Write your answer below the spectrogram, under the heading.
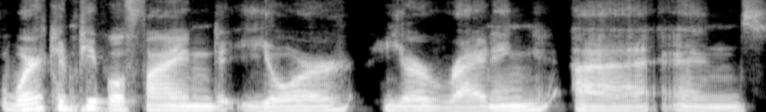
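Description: A man talks in a normal speaking voice that sits fairly low in pitch and varies in an ordinary way. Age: 30s. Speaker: podcast host. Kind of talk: interview.

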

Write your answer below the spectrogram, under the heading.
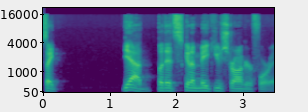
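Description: Medium-pitched man at a moderate pace, with a dry, close sound, no echo, and a very clean recording with a silent background. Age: 30s. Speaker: bitcoin magazine writer. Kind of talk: casual chat. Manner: animated.

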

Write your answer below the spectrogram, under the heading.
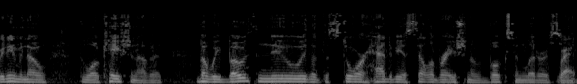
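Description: A man with an American accent, somewhat breathy, at a very fast pace and medium pitch, with ordinary pitch variation. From Pennsylvania (Erie). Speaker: literacy nonprofit director. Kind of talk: interview. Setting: bookstore. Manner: halting.

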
